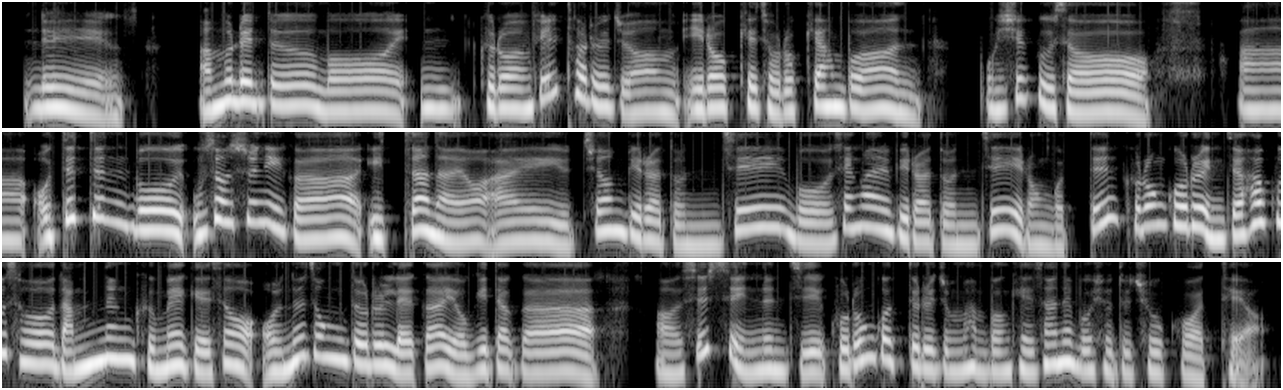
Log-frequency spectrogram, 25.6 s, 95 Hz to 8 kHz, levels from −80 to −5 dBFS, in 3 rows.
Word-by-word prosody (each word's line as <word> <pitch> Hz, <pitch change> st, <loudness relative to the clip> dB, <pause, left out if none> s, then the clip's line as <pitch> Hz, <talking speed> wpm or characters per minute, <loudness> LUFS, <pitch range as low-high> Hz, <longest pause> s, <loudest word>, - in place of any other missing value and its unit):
네. 190 Hz, -6 st, +1 dB, 0.5 s
아무래도 215 Hz, 0 st, +3 dB
뭐 175 Hz, 0 st, 0 dB, 0.2 s
음 190 Hz, 0 st, -1 dB
그런 195 Hz, -3 st, +1 dB
필터를 270 Hz, -, 0 dB
좀 175 Hz, -1 st, -3 dB
이렇게 195 Hz, +1 st, +1 dB
저렇게 175 Hz, 0 st, -2 dB
한번 190 Hz, -6 st, +2 dB, 0.4 s
보시고서 180 Hz, -, 0 dB, 0.6 s
아 185 Hz, 0 st, -2 dB
어쨌든 350 Hz, -, 0 dB
뭐 255 Hz, -2 st, +5 dB
우선순위가 230 Hz, -, +1 dB
있잖아요 195 Hz, -2 st, +2 dB
아이 175 Hz, +1 st, -2 dB
유치원비라든지 200 Hz, -, -1 dB
뭐 165 Hz, -3 st, -2 dB
생활비라든지 190 Hz, -, -2 dB
이런 155 Hz, -8 st, -2 dB
것들. 280 Hz, -, -3 dB
그런 300 Hz, 0 st, -2 dB
거를 295 Hz, -3 st, +3 dB
인제 190 Hz, +2 st, +2 dB
하고서 245 Hz, -6 st, +1 dB
남는 235 Hz, +9 st, +4 dB
금액에서 200 Hz, -1 st, +1 dB
어느 180 Hz, -, +2 dB
정도를 250 Hz, -8 st, +2 dB
내가 190 Hz, +4 st, +1 dB
여기다가 170 Hz, -1 st, 0 dB, 0.4 s
어 160 Hz, 0 st, -4 dB
쓸 350 Hz, -, -2 dB
수 370 Hz, -8 st, -5 dB
있는지 175 Hz, -3 st, -1 dB
고런 235 Hz, +9 st, -1 dB
것들을 225 Hz, -8 st, -1 dB
좀 175 Hz, -1 st, -4 dB
한번 175 Hz, -2 st, -2 dB
계산해 195 Hz, +6 st, +1 dB
보셔도 180 Hz, -3 st, -4 dB
좋을 165 Hz, 0 st, -5 dB
것 160 Hz, -1 st, -9 dB
같아요. 135 Hz, -4 st, -6 dB
195 Hz, 260 characters per minute, -20 LUFS, 175-240 Hz, 0.6 s, 뭐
